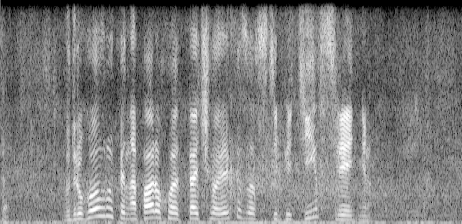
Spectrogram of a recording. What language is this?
Russian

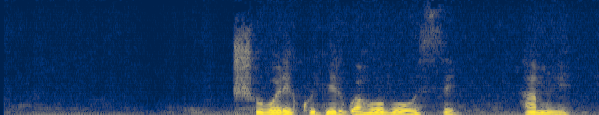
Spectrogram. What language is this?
Kinyarwanda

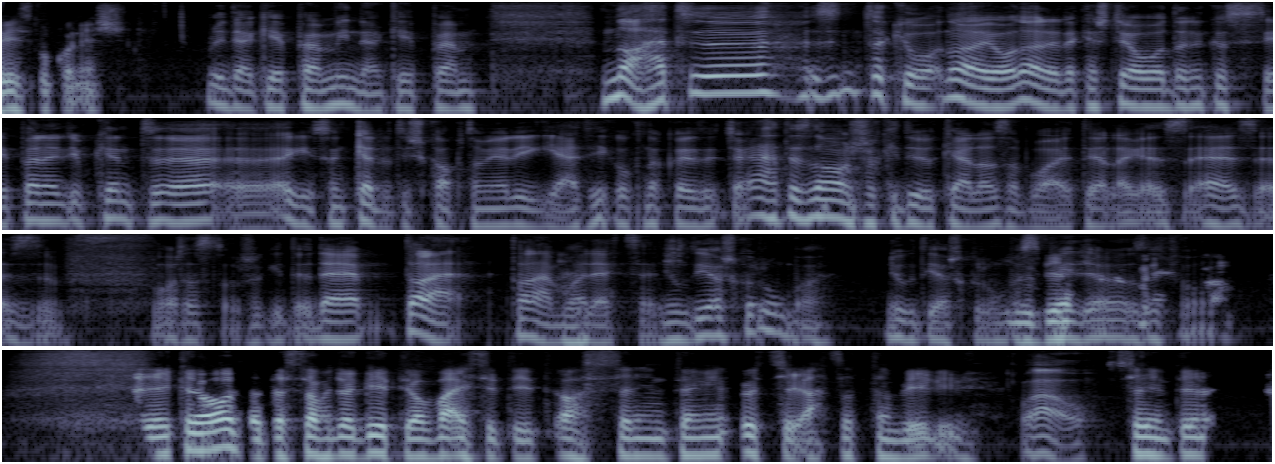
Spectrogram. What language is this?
Hungarian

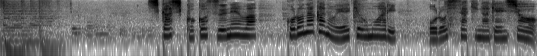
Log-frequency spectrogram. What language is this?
Japanese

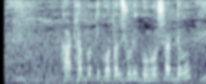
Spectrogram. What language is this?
Bangla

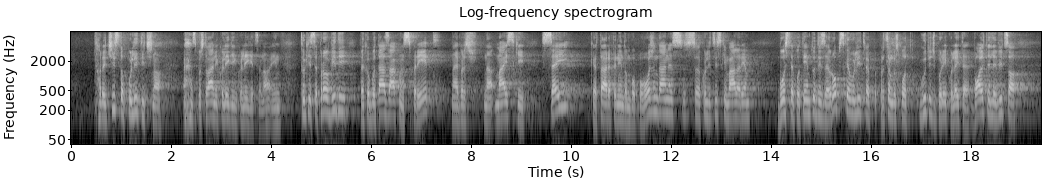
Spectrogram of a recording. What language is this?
Slovenian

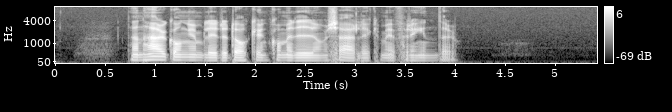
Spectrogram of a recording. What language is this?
Swedish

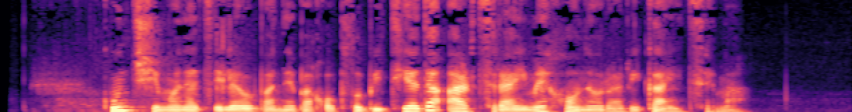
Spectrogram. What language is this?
Georgian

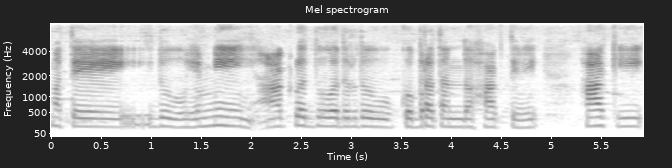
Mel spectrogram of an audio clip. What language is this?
Kannada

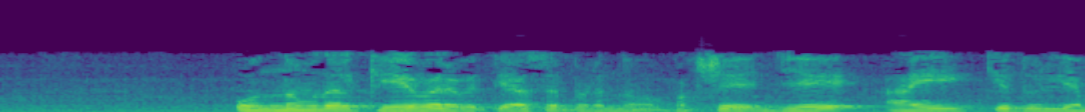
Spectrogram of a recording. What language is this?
Malayalam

